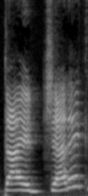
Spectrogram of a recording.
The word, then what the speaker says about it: diegetic: Most of our music has been diegetic. Is that the word? Am I pronouncing that right? – Yes.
